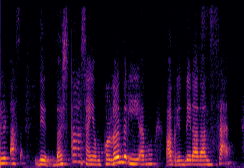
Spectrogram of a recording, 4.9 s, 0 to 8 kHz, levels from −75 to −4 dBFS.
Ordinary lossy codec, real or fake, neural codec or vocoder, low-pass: none; fake; codec, 16 kHz, 0.5 kbps, X-Codec, HuBERT features, trained on general audio; none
